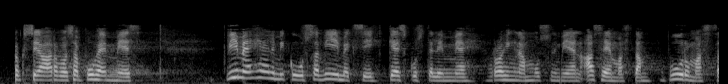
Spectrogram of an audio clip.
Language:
Finnish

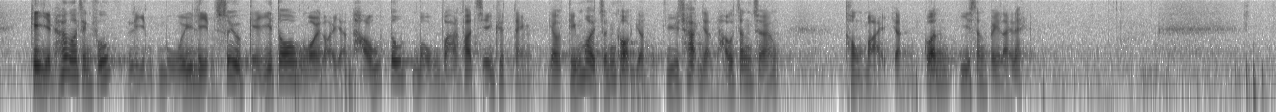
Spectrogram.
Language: Cantonese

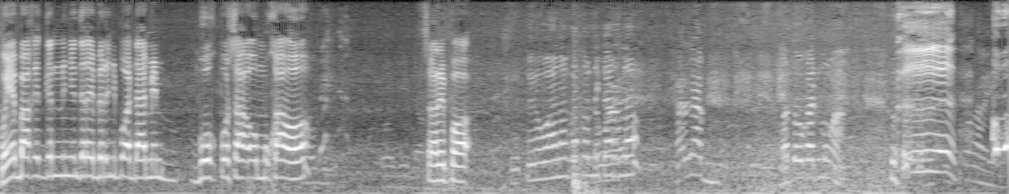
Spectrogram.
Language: Filipino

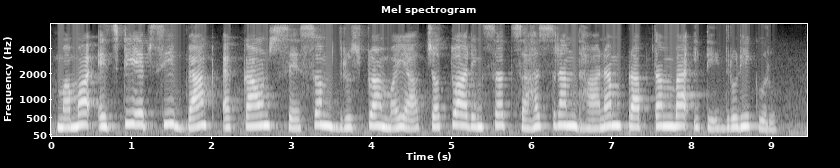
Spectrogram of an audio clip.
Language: Sanskrit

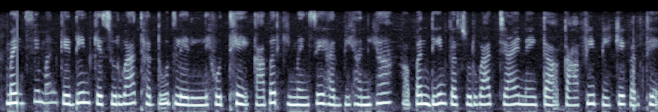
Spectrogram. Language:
Chhattisgarhi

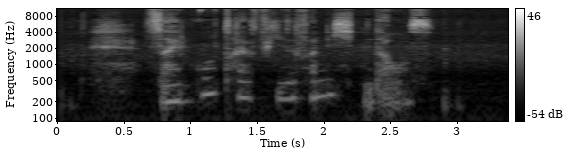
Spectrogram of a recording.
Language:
German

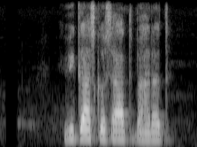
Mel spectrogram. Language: Nepali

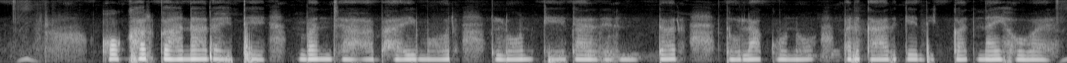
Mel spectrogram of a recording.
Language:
Chhattisgarhi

